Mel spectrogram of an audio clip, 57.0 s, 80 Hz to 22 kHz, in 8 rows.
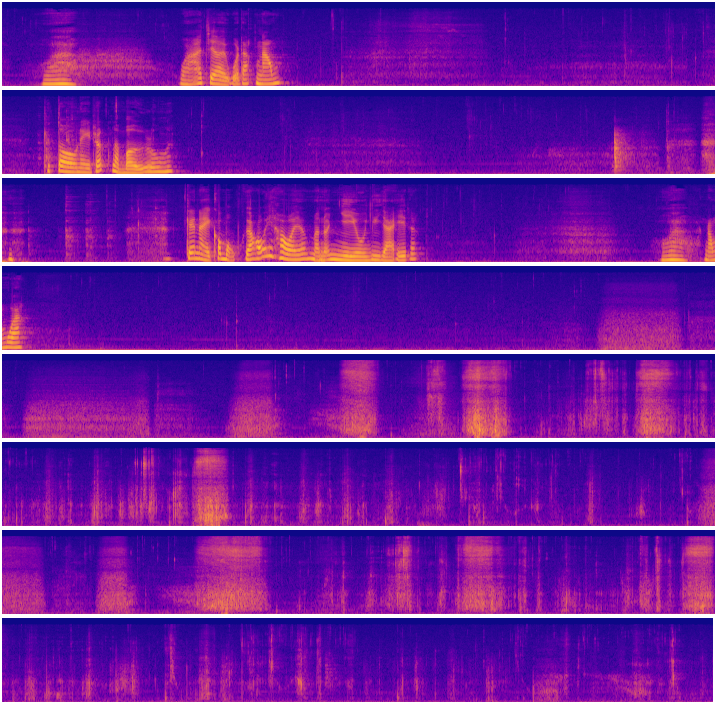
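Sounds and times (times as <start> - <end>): chewing: 5.0 - 7.1, 33.6 - 44.6, 45.3 - 57.0
person slurping noodles: 30.8 - 33.7, 37.6 - 38.0, 42.6 - 45.5, 47.3 - 47.9.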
